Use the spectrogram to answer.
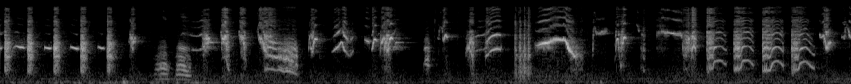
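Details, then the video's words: Varied black-winged myna song meant for tutoring and coaxing silent mynas: clear rising and falling whistles mixed with rasping chatter and sharp clicks, delivered rapidly and continuously. "Kicauan Burung Jalak Kebo Full Isian pas Untuk Masteran dan Pancingan Jalak Malas Bunyi"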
